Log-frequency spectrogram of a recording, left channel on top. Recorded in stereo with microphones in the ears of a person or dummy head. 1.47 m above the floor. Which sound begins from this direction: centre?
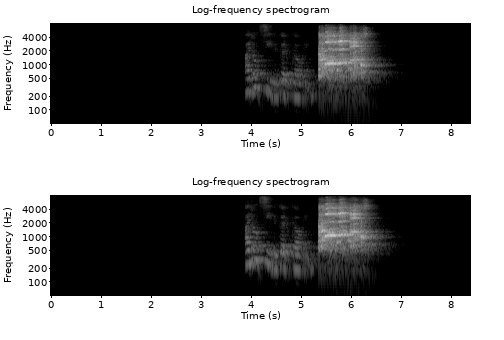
A scream, at 5.3 s.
